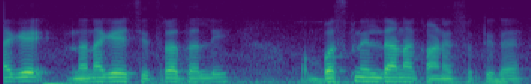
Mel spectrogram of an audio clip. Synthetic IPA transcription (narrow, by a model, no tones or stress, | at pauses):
ɐɡenɐnɐɡe̞t͡ʃit̪ɾɐd̪ɐlːi | bɐsnild̪ʱaːɳɐkaːɳisut̪ːid̪e̞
